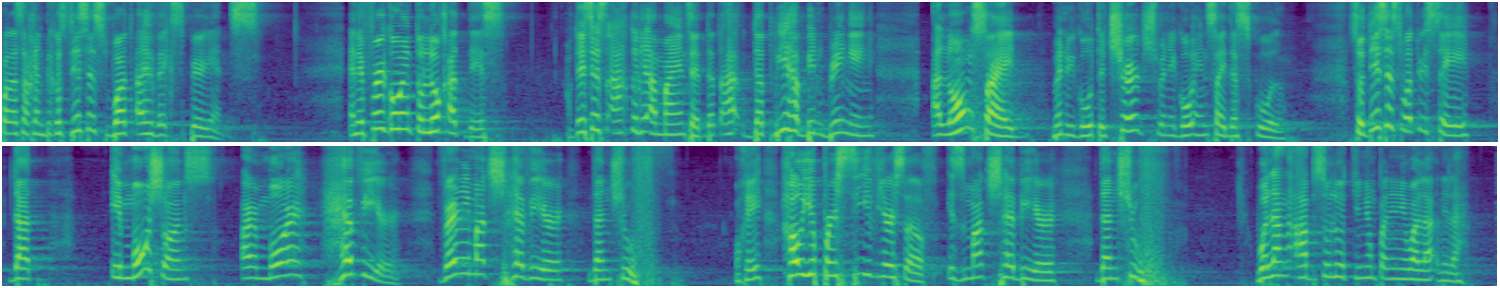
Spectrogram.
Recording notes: recorded last July 7, 2023 at Mezzanine Hall, ZCAEC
